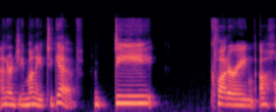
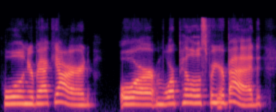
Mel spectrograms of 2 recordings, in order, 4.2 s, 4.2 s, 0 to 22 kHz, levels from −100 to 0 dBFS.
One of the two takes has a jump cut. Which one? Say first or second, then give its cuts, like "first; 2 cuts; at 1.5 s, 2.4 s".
first; 1 cut; at 1.2 s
